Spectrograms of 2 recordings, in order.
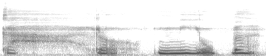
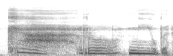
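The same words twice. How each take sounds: First: Very soft, whispered; pianissimo whisper. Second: Soft and slow, carefully placed; soft pianissimo. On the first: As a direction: breathe the words out as pianissimo. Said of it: "when you go into that pianissimo". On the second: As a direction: lay the words down gently and slowly. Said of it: "that pianissimo". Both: Shown as a demonstration.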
